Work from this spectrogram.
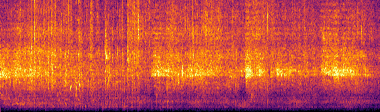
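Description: Eggs hitting a hot wok slicked with neutral vegetable or canola oil for Japanese fried rice, giving a steady, loud, bright sizzle and hiss that carries on without a break the whole time, with no voices.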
